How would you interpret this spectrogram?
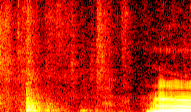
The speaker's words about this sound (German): Falls ihr irgendwelche Störgeräusche gehört, das sind die Katzen. Die mögen das heute, das hier Podcast in der Küche.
